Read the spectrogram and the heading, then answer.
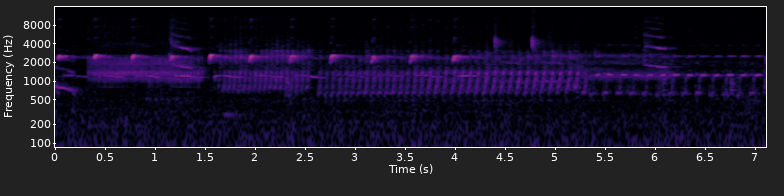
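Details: Two brother Waterslager canaries: sharp repeated notes punctuate a continuous low rolling, gurgling trill, which shifts to a steadier sustained tone toward the end.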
